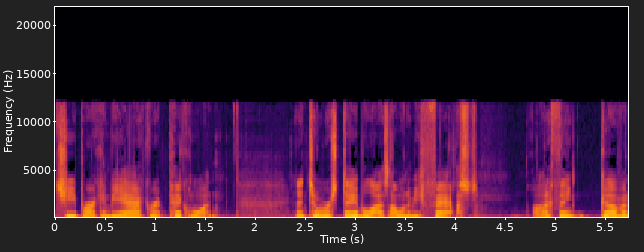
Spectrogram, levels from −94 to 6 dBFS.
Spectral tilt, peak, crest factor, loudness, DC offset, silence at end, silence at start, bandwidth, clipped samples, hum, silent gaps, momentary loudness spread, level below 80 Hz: -5.5 dB/octave; -2 dBFS; 16 dB; -18 LUFS; under 0.1%; 0 s; 0 s; 12.5 kHz; under 0.1%; none; none; 8 LU; -44 dBFS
